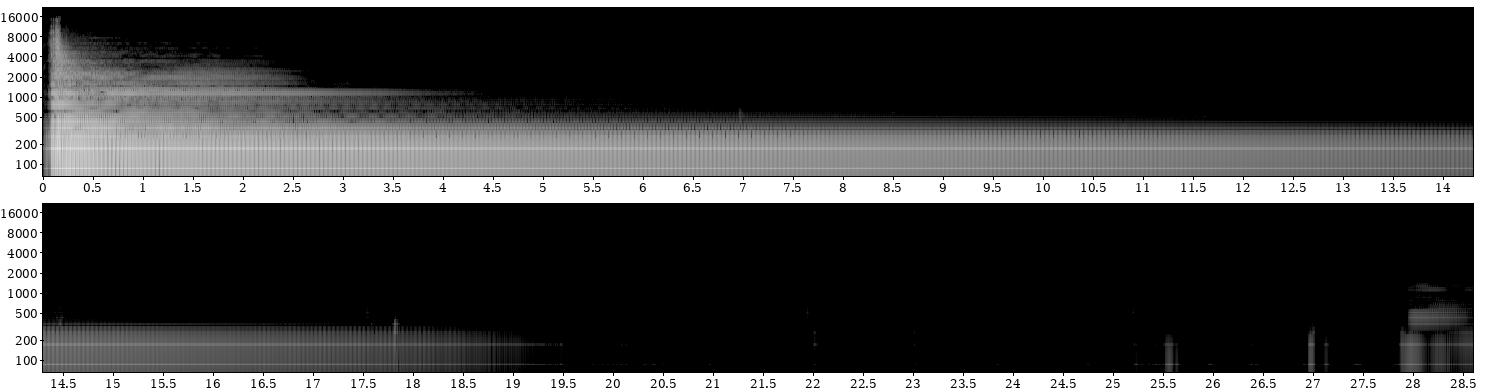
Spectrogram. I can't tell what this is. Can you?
G full up
Standard open G Major chord. Up strum. If any of these samples have any errors or faults, please tell me.
clean, guitar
